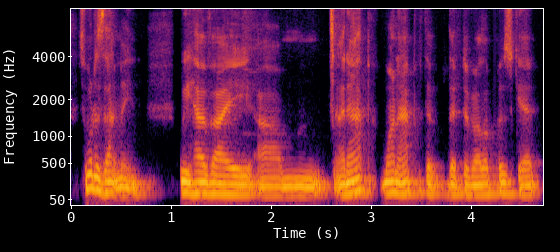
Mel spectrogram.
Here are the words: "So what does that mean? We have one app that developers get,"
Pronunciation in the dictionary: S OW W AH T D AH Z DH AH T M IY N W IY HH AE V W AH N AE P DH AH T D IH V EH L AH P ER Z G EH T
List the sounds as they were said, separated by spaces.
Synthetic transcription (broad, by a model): S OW W AH T D AH Z DH AH T M IY N W IY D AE P W AH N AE P DH AH T D IH V EH L AH P ER Z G EH T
